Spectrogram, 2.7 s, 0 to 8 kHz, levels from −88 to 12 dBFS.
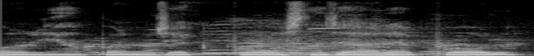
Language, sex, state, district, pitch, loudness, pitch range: Hindi, female, Arunachal Pradesh, Lower Dibang Valley, 175 Hz, -13 LUFS, 155-180 Hz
